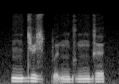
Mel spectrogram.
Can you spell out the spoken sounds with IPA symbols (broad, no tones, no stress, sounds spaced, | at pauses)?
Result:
n d ʏ z p ə̰ ŋ ɡ ʊ ŋ ɡ ə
